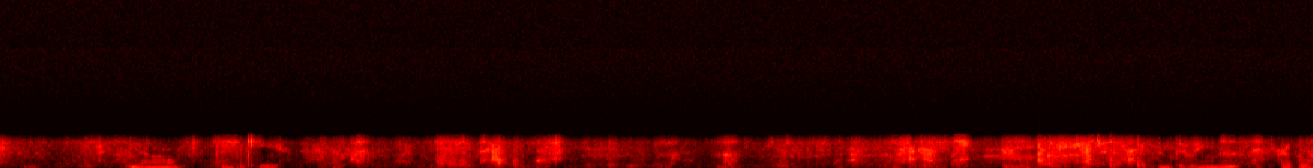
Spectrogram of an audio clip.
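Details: Indoor Chow Chow rolling about on a yoga room floor, giving two drawn-out tonal whines, one early and one near the end, amid continuous rustling and scuffing, with a human voice speaking in the background.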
